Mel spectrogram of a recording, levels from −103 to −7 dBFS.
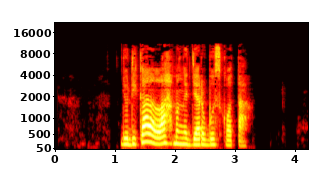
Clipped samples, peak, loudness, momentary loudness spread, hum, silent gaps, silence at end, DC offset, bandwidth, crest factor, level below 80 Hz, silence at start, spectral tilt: under 0.1%; 0 dBFS; -17 LUFS; 17 LU; none; none; 1.05 s; under 0.1%; 11.5 kHz; 20 dB; -68 dBFS; 1.1 s; -4.5 dB/octave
